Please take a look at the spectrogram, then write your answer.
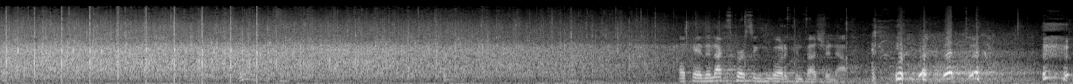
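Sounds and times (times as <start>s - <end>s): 
audience applauding: 0.0s - 8.5s
speech: 6.8s - 10.0s
laughter: 8.6s - 10.7s.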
